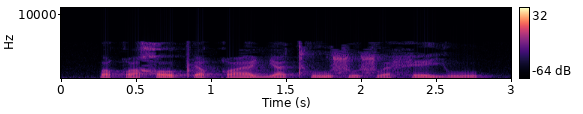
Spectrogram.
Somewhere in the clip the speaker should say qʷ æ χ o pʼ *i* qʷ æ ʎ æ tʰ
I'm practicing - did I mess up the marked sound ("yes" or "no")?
yes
